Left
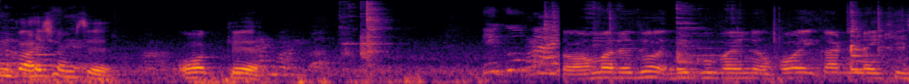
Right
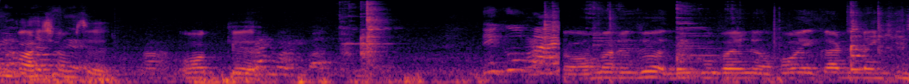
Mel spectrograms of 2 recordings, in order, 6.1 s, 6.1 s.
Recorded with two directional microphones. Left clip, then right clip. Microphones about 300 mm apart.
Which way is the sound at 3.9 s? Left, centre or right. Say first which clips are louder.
Left 8 dB; centre.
